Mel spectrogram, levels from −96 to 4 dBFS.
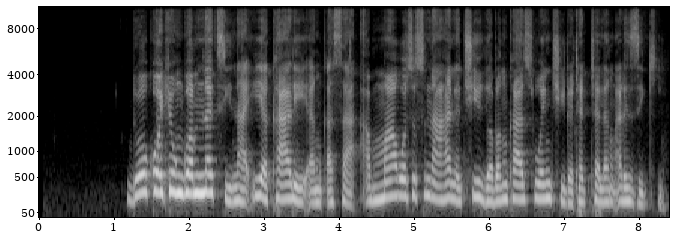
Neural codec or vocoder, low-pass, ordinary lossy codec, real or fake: vocoder, 22.05 kHz, 80 mel bands, WaveNeXt; none; none; fake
